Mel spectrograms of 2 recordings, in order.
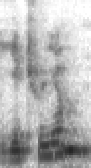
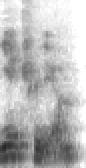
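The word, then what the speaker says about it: yttrium: us i don't know the charge on the yitrium but i do know the charge on s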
